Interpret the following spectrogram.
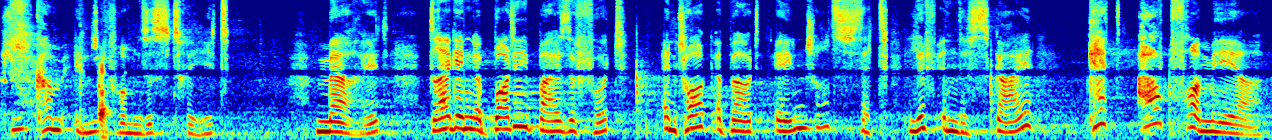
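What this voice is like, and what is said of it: German accent. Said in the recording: “German accent.”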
